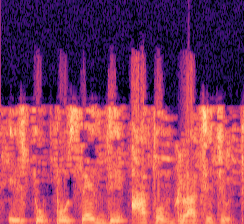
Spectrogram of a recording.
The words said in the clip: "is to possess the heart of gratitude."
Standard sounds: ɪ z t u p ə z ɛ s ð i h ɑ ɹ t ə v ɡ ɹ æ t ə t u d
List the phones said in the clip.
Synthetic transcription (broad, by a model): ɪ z t u p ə s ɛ s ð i ɑ t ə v ɡ ɹ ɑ t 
